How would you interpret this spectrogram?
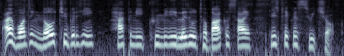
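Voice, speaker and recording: Man putting on a tiny furious witch queen, shrieking, bossy, stilted grammar, raised pitch, loud, swooping. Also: very animated, moderate pace, dry recording. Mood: commanding. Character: tiny, tyrannical, furious female witch leader. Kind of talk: reading a storybook aloud.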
